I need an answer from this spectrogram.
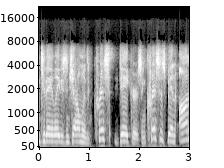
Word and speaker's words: Dacres: right it's Acres D you know like Acres like the land okay perfect we are going to talking today ladies and gentlemen Chris dakers and Chris has been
